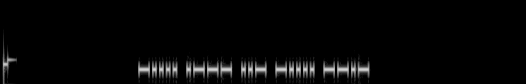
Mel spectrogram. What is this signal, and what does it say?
Morse code, heard as a keyed tone, about 36 wpm, 700 Hz. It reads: 6JU6Q
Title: Code Groups - 5 Letter:Numbers - 35wpm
